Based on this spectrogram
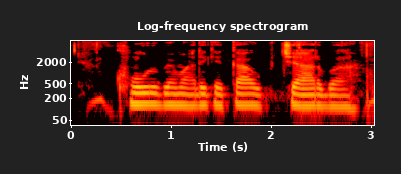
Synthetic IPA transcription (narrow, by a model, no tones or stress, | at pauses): kʰuːɽbeːmaːɾikekaʊpt͡ʃaːɾbaː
